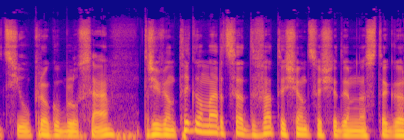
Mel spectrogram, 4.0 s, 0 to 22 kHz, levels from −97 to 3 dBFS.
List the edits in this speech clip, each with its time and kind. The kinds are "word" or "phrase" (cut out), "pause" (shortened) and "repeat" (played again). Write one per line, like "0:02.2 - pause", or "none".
0:01.5 - word

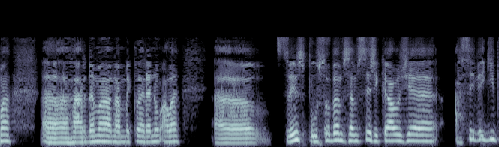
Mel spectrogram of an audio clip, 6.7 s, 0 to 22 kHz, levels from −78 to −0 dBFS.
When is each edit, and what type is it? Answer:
0:03.6 - pause

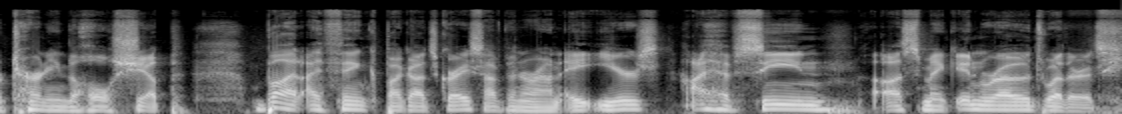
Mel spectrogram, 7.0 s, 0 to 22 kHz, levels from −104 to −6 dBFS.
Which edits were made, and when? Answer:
0:04.2 - pause

